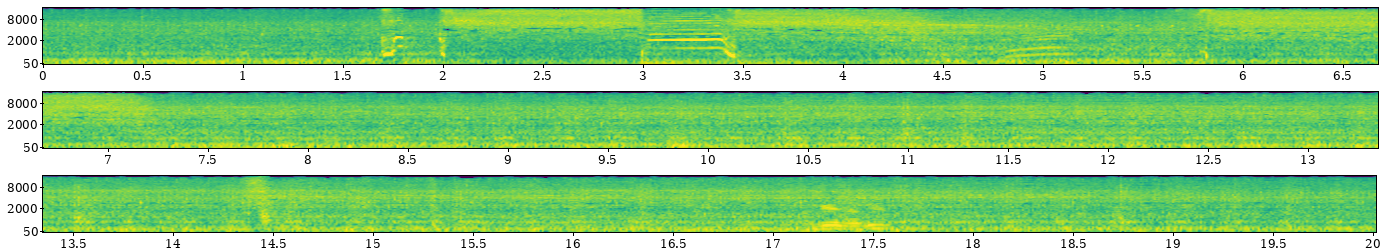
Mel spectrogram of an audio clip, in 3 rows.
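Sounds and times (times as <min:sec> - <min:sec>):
car engine idling: 0:00.0 - 0:20.0
loud hiss: 0:01.7 - 0:07.8.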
